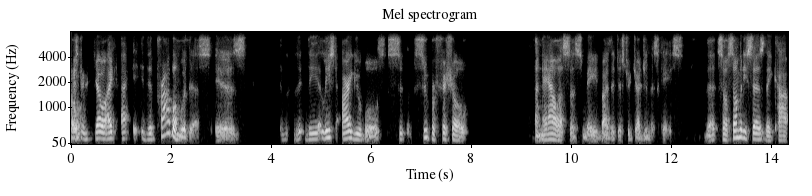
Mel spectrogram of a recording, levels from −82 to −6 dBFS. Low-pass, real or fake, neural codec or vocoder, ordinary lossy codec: 7.2 kHz; fake; vocoder, 22.05 kHz, 80 mel bands, HiFi-GAN; Opus, 16 kbps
